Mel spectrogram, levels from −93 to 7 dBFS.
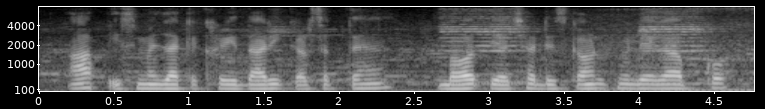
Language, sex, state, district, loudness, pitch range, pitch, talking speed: Hindi, male, Bihar, Muzaffarpur, -20 LUFS, 145-155 Hz, 150 Hz, 175 wpm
